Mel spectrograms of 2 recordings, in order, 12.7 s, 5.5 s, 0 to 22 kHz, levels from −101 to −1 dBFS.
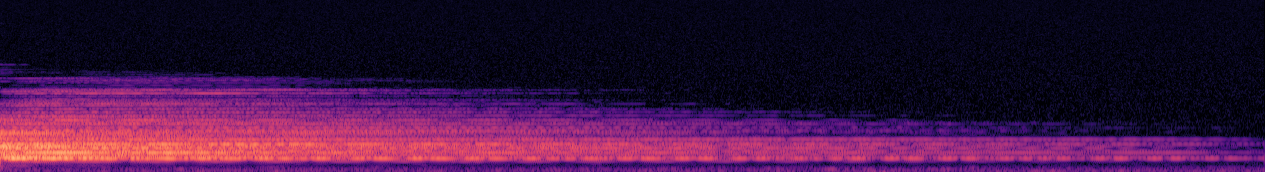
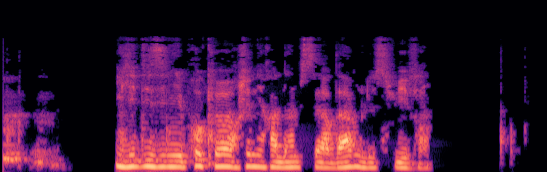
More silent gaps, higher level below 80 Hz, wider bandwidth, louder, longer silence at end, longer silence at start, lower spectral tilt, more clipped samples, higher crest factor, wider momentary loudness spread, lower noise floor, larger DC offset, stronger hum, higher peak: second, none vs 0.73-1.15 s, 4.54-5.00 s; second, -68 dBFS vs -56 dBFS; second, 3.6 kHz vs 8 kHz; second, -28 LUFS vs -20 LUFS; first, 0.85 s vs 0.4 s; about the same, 0 s vs 0.05 s; second, -7 dB/octave vs -8.5 dB/octave; neither; about the same, 20 dB vs 16 dB; first, 26 LU vs 17 LU; first, -58 dBFS vs -38 dBFS; neither; neither; second, -10 dBFS vs -4 dBFS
